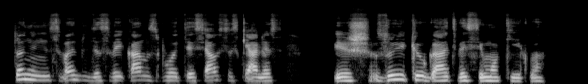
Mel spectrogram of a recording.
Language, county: Lithuanian, Vilnius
